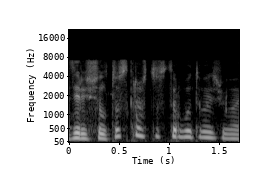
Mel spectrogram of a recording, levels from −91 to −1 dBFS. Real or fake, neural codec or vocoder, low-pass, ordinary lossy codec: real; none; 7.2 kHz; AAC, 96 kbps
